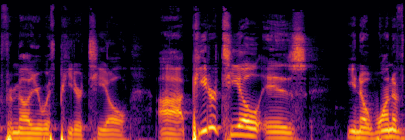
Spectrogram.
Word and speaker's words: Thiel: Some of you may not be, but it's Peter Thiel, T-H-I-E-L, not Thiel, which I incorrectly pronounced it at the beginning of my conversation with Max, but Peter Thiel, like the color.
